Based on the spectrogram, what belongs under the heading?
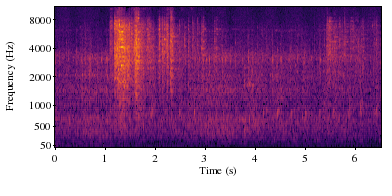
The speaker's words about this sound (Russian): Спустить подъемный мост.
